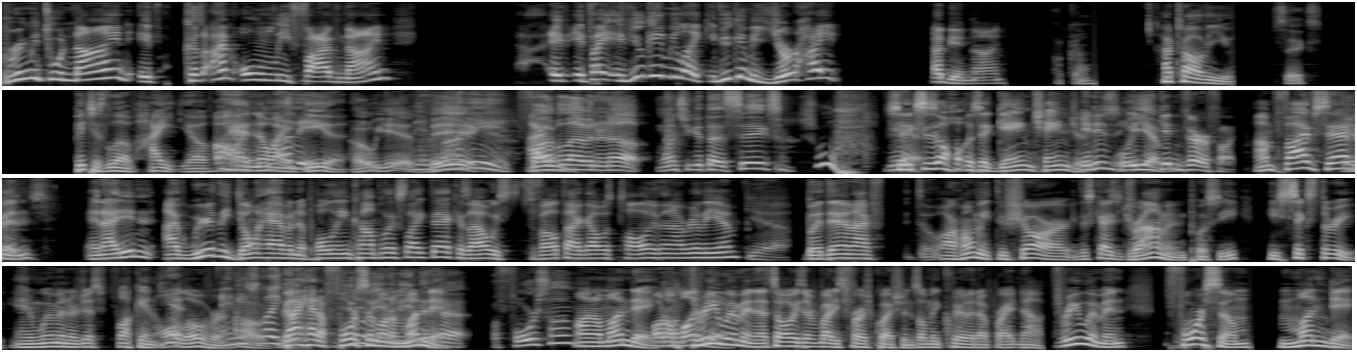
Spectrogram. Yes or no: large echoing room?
no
